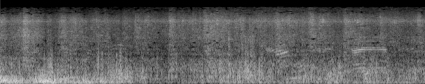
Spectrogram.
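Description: A Massey Ferguson 20 small square baler at work behind a New Holland T55 tractor: the tractor engine and the baler's mechanism running steadily, a little louder in the first second.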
